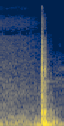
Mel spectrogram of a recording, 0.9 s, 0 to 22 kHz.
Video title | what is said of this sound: EQA라 쓰고 GLA라 읽는다. 럭셔리 소형 SUV 전기차 EQA시승기! 5990만원.. 비싼데?! | 문을 닫을 때 뭔가 텅 텅 빈 소리가 나는거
